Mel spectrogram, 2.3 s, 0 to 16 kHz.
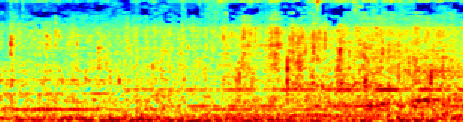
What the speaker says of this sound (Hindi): अब हम इसमें 1 कप घी शामिल करेंगे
